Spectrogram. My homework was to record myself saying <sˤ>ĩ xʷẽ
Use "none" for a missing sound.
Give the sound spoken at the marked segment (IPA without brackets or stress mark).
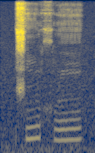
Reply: ɕ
